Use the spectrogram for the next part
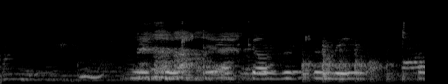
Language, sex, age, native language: Icelandic, male, 11, Icelandic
